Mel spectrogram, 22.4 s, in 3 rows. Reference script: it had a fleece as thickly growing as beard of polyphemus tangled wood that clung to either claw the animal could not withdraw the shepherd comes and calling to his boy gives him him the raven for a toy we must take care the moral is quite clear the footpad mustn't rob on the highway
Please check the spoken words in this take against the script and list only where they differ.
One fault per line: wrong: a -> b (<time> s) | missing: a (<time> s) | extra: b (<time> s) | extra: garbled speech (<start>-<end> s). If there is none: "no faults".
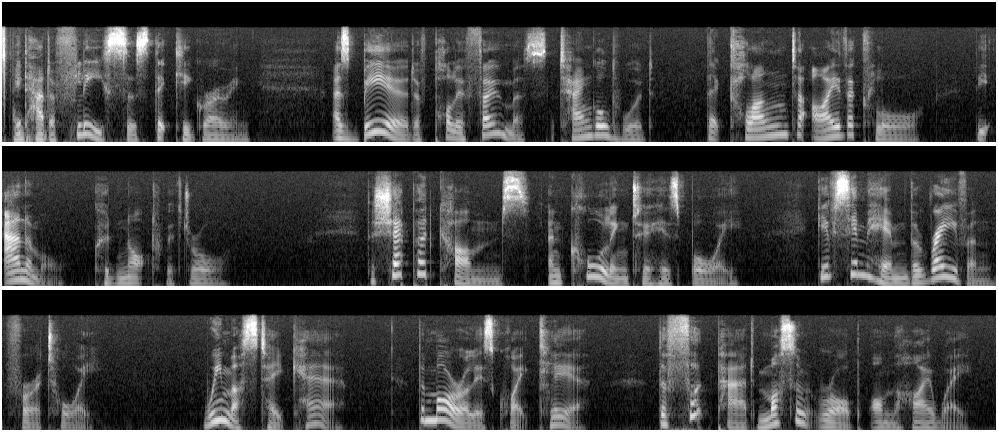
no faults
